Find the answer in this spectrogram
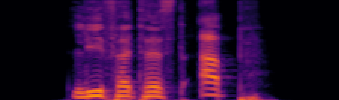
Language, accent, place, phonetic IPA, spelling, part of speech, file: German, Germany, Berlin, [ˌliːfɐtəst ˈap], liefertest ab, verb, De-liefertest ab.ogg
- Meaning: inflection of abliefern: 1. second-person singular preterite 2. second-person singular subjunctive II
